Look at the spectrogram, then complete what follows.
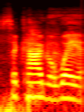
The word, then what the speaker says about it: Sacagawea: Springs um it was saak jaia they gave it to her Saga Sago waya is really how you're supposed to pronounce it but they um she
